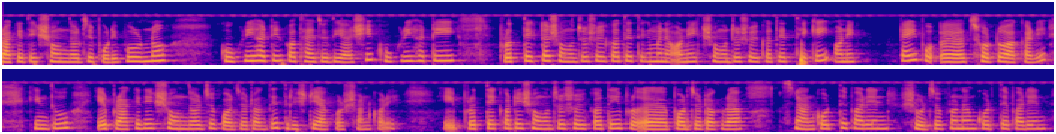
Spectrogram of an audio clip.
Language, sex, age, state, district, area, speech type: Bengali, female, 18-30, West Bengal, Kolkata, urban, spontaneous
